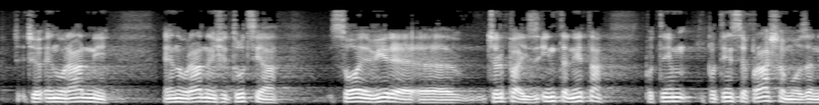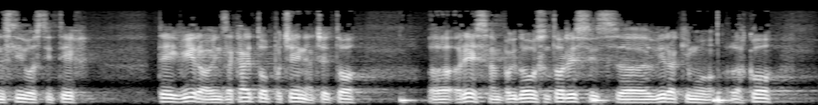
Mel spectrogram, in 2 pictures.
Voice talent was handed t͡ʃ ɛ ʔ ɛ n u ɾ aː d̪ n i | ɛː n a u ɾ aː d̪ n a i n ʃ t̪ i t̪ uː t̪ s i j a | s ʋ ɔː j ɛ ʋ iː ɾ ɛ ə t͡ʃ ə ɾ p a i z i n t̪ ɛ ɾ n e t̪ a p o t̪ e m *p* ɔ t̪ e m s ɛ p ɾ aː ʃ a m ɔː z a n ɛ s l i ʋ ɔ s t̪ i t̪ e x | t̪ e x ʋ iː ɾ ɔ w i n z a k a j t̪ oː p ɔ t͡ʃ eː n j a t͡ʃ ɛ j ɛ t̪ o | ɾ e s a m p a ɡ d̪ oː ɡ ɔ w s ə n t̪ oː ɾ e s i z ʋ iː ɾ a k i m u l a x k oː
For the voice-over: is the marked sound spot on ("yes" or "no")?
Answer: yes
